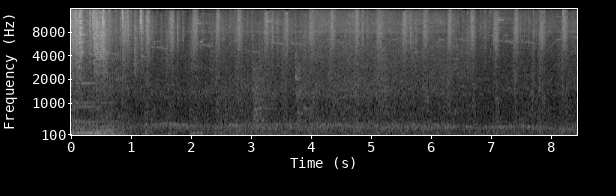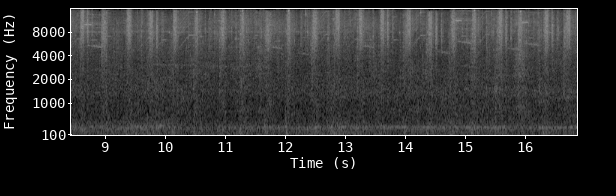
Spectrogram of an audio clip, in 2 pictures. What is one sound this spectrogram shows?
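Heavy armoured footsteps thud quickly on sand and gravel.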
